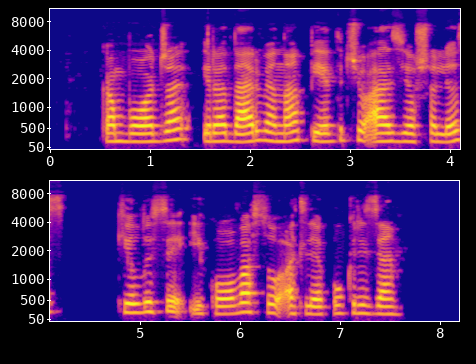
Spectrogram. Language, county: Lithuanian, Vilnius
